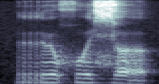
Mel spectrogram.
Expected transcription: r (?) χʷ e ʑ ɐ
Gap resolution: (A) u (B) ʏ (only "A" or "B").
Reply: B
